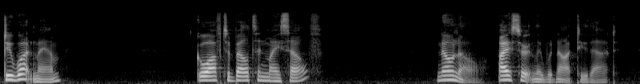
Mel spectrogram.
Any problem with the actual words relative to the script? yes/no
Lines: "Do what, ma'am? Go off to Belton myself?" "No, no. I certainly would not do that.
no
